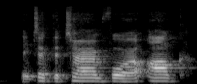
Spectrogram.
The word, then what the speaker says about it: ankh: took the term for Ankh, which is also written and pronounced Yonk and so forth, and they corrupted into, and this particular spelling is the Ionk or Yonk or Ionk spelling.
